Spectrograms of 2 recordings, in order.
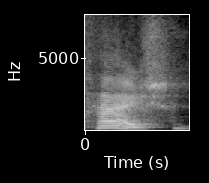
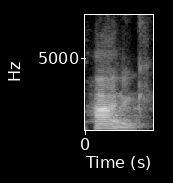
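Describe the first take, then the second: First: The word ends with a soft 'j' sound. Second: The word ends with a hard 'g' sound. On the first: "in in Arabic, it's Hajj" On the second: "if you go to places like Yemen and go to Egypt, they still pronounce that as"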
